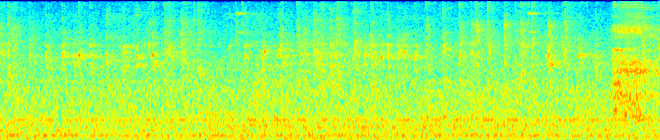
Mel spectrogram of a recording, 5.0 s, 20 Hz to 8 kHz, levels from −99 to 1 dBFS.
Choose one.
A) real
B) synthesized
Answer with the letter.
A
